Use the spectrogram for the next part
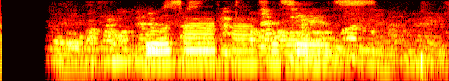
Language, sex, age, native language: Icelandic, female, 9, Icelandic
